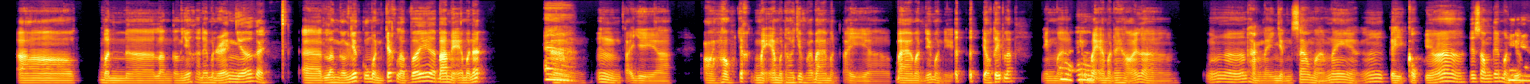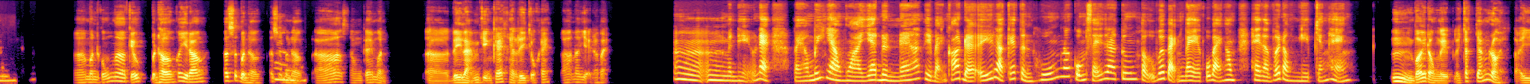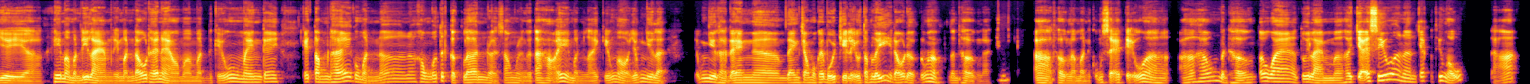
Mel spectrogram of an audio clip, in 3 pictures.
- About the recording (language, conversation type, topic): Vietnamese, advice, Bạn cảm thấy áp lực phải luôn tỏ ra vui vẻ và che giấu cảm xúc tiêu cực trước người khác như thế nào?
- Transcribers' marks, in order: tsk; tapping; unintelligible speech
